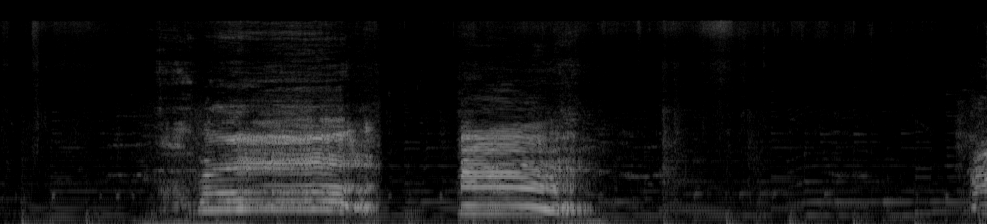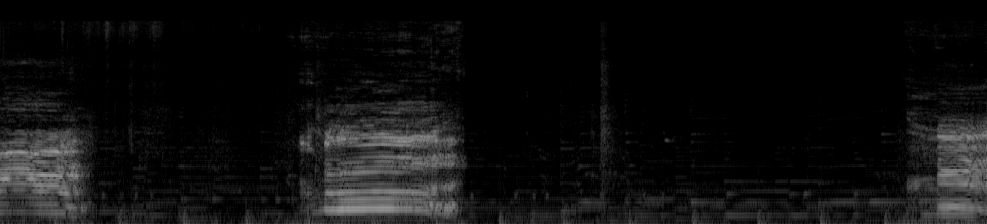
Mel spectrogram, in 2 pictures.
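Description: Vietnamese yellow cattle give loud, drawn-out moos, each lasting one to two seconds, over soft background music.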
